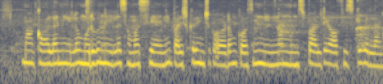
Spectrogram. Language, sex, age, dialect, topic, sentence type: Telugu, female, 25-30, Central/Coastal, banking, statement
